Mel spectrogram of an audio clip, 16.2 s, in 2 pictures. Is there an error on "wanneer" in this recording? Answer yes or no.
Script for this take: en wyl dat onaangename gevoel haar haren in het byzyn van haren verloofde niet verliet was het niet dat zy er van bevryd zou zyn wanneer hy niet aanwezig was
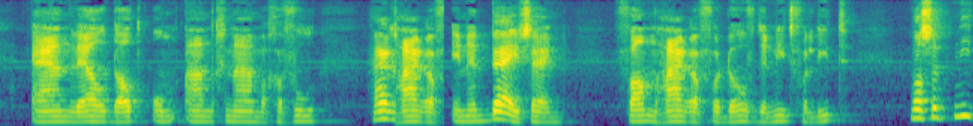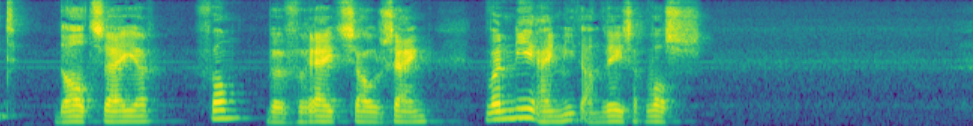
no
